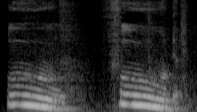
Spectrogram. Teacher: The body of the tongue is raised high and is as close as to the roof of the mouth. The jaw drops very little and the mouth is barely open. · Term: long oo sound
